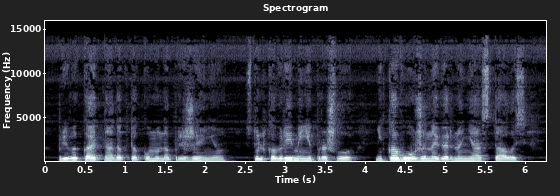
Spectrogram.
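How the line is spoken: Grumbled reply. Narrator (Russian): буркнула в ответ мама

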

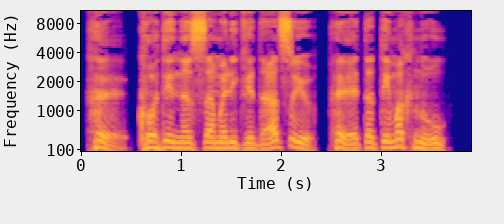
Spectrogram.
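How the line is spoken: Short laugh. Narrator (Russian): хохотнул Дейран

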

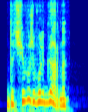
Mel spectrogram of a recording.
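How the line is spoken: Ardent exclamation. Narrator (Russian): пылко воскликнула она

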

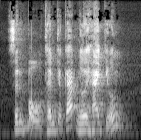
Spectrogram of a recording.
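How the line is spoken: Deep, loud shout. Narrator (Vietnamese): Hoa Sĩ Kiệt thừa thế trầm khí quát to

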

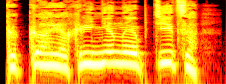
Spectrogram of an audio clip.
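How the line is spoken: Exclaiming in amazement. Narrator (Russian): воскликнул он, увидев Фиренце

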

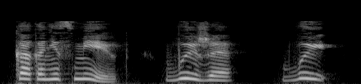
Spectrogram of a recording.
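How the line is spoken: Bursting into sobs. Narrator (Russian): она лихо разрыдалась

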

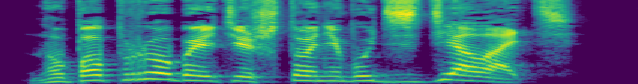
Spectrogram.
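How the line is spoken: Loud shout for neighbors. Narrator (Russian): закричал Дронго, рассчитывая, что его могут услышать соседи

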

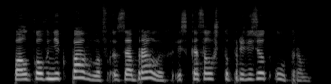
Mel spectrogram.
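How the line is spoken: Sharp reply. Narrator (Russian): резко ответила я

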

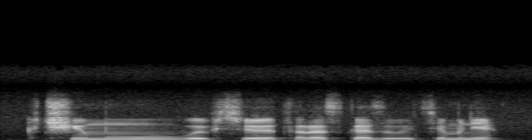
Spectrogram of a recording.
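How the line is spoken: Gloomy question. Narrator (Russian): мрачно спросил старший лейтенант

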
